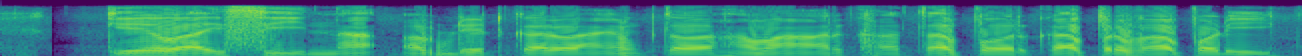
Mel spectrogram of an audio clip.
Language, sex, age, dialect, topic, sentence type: Bhojpuri, male, <18, Southern / Standard, banking, question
